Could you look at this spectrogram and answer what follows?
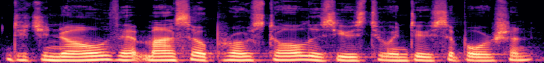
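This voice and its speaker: A woman's voice: on the low side, level tone, moderate pace, slightly rough. An actress playing a polite but persistent government social worker in an audio drama, soothing and officious as she questions someone. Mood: officious, pressing. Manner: politely insistent, bureaucratic, soothing reassurances. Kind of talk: scripted audio drama dialogue.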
